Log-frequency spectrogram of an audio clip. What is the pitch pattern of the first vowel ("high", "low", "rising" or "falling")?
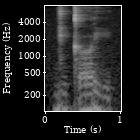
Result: rising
